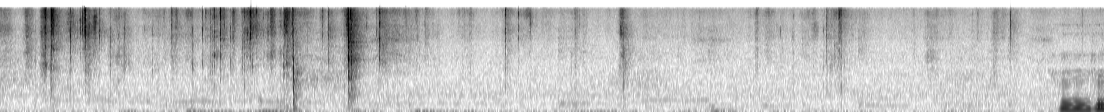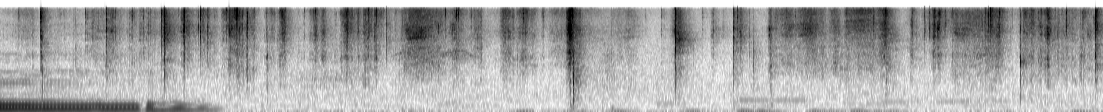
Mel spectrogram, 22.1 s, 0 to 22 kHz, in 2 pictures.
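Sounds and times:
plastic card sleeves rustling: 0:11.2 - 0:16.9, 0:18.6 - 0:22.0.

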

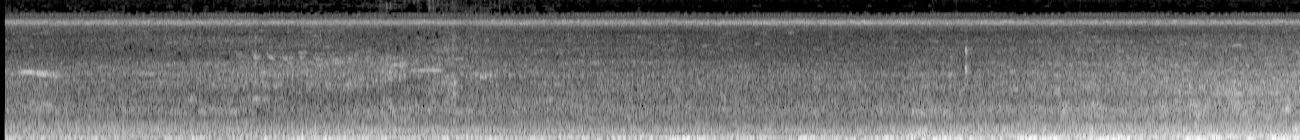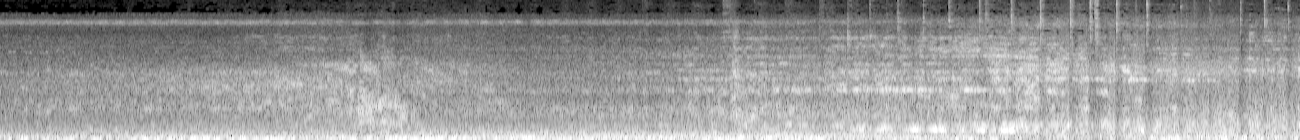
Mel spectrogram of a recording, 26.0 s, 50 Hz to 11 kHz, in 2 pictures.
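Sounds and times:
train approaching with low rumble: 0:00.1 - 0:26.0.

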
